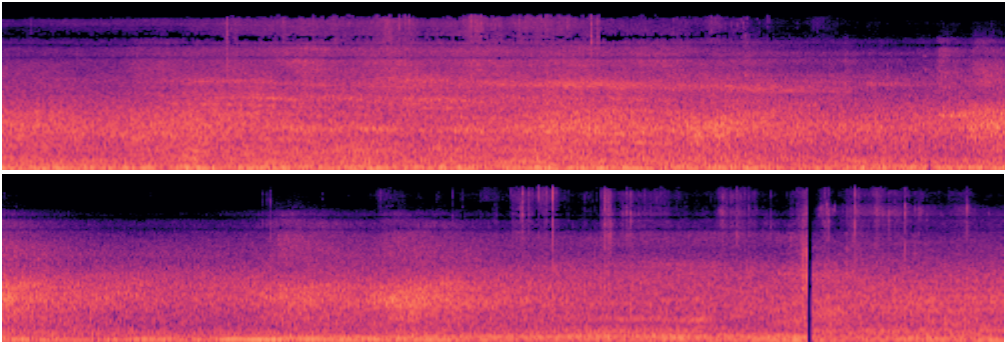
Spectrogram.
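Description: A train rolling past: a steady rumble of wheels on rails that swells every few seconds, broken once by a brief dropout near the end.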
